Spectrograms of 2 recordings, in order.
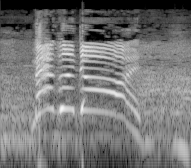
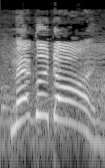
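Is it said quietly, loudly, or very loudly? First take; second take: very loudly; loudly. First: It is said very loudly. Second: It is said loudly.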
